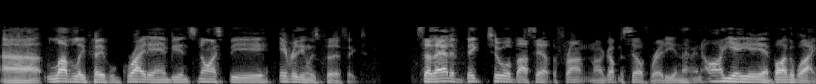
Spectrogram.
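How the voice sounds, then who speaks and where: With an Australian accent, a man speaks at a very fast pace. His pitch is fairly low, with ordinary pitch variation. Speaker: comedian. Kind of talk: interview. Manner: animated.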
